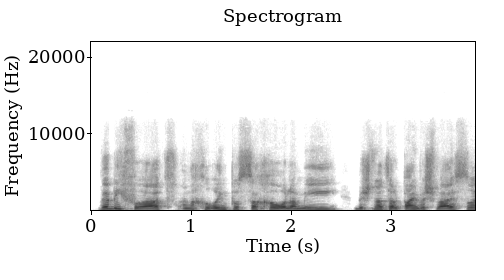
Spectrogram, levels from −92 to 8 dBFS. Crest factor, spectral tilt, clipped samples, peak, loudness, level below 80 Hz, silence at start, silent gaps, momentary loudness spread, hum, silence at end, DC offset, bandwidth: 16 dB; -5.5 dB/octave; under 0.1%; -10 dBFS; -26 LUFS; -72 dBFS; 0.1 s; none; 10 LU; none; 0 s; under 0.1%; 11.5 kHz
